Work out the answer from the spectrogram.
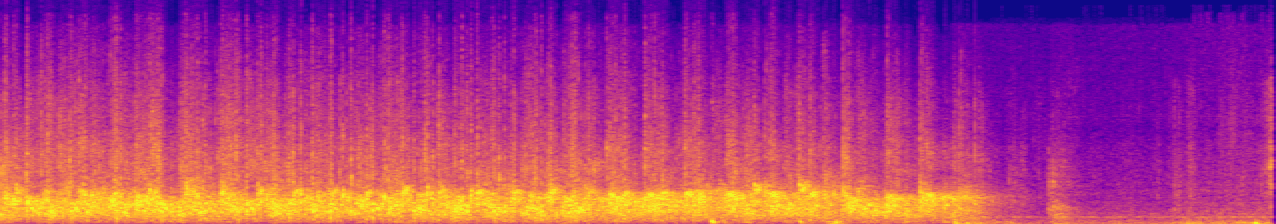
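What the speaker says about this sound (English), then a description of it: "I would like to give them just a round of applause." Applause at a city council meeting: a loud, dense round of clapping from the room that holds steady for several seconds, then drops off abruptly, leaving a few scattered claps and thuds.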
